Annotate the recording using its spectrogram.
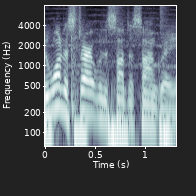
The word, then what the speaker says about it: Santa Sangre: And also, we're talking about Santa Sangre.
